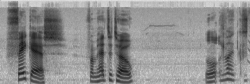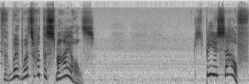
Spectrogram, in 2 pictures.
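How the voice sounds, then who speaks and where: A podcast host delivers casual political commentary, sarcastic, mocking and profane, frequently exasperated as she repeats her demands. Her voice is a little high and creaky.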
